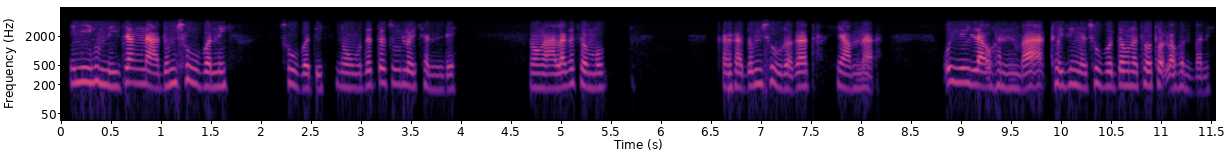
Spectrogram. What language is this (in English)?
Manipuri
